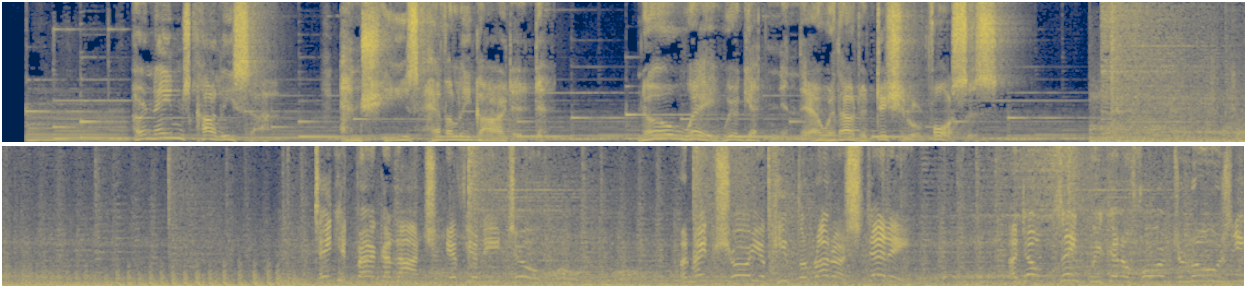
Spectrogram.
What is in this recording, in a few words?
english american animation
